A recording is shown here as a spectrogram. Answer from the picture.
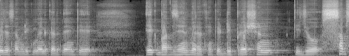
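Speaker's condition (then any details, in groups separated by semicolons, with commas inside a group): No condition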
